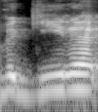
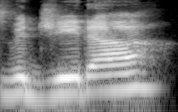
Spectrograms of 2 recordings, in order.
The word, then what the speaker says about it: Vegeta: when I found out that that it's not vegita it's Vegeta vegita seems so much more like ra anyways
